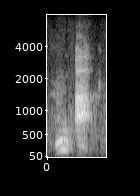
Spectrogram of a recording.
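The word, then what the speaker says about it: רוּחַ: next to last syllable therefore ruach is stressed on second and last syllable not the last syllable but it will be it's only a two syllable word so the first syllable will be stretch ruach ruach uh the next one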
